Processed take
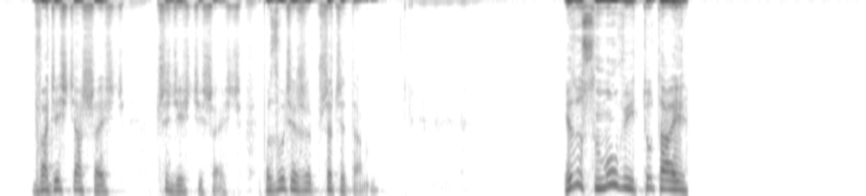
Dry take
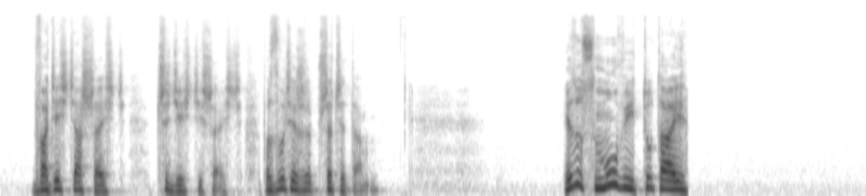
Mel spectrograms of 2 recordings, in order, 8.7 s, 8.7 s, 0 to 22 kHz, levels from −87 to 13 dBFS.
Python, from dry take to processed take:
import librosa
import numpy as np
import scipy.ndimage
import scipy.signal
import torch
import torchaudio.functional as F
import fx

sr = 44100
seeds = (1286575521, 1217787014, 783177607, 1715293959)

y = fx.rotary(x, sr, hz=7.5)
y = (np.kron(scipy.signal.resample_poly(y, 1, 2), np.eye(2)[0]) * 2)[:len(y)]
y = librosa.effects.preemphasis(y, coef=0.9, zi=[0.0])
y = y * 10.0 ** (-1.0 / 20.0)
